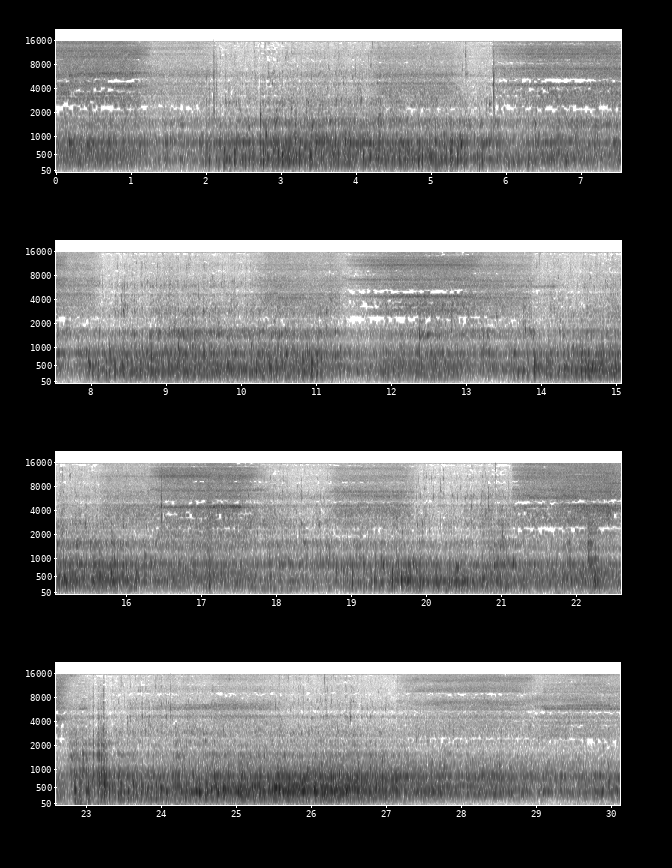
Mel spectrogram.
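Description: Underwater scuba breathing through a regulator: a hissing inhalation about every five seconds, alternating with the rushing, bubbling exhaust of exhaled air, loudest in a long exhale near the end.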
